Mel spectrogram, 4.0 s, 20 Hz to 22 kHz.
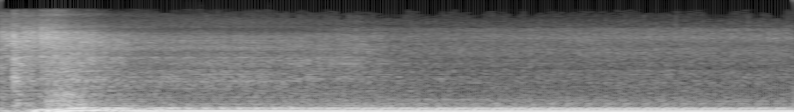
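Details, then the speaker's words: Salvage-title wrecked Ford Mustang V6 with possibly custom exhaust, started after a jump; catches quickly then settles into deep, even, V8-like rumble with no knocks or misses; healthy idle. "I'd say sounds pretty good for a v6 kinda sounds like a v8 could kind of feel slightly rumble in my chest pretty good"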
